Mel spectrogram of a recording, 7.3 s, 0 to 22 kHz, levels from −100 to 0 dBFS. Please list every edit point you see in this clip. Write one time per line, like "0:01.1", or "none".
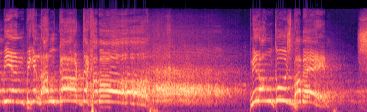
0:05.1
